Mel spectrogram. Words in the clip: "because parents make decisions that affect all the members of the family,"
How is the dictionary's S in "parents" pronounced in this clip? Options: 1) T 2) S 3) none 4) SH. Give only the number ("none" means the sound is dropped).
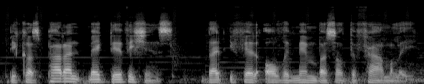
3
